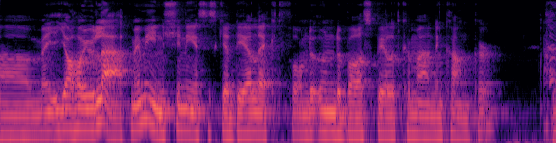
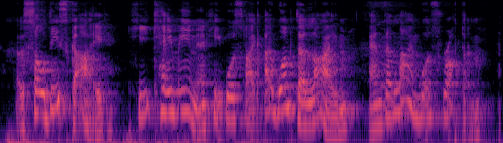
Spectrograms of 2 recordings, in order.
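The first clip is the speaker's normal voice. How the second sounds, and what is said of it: Put-on strong Chinese accent in English. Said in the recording (Swedish): “janky English... Med stark eh, kinesisk dialekt. Kan du härma?... det där var till och med bättre än henne.”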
